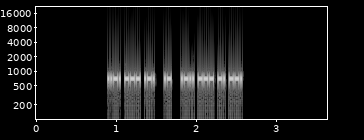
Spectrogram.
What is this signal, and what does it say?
Morse code, heard as a keyed tone, about 67 wpm, 700 Hz. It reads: FOR A LONG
